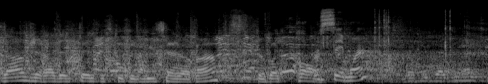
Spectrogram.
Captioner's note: speaking French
